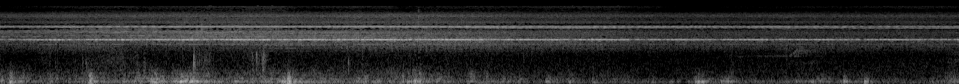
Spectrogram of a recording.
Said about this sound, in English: on the Sakanya River in Borneo. A storm is coming through, and as the storm approaches, the insects and birds quiet down. As the storm quickly passes, they reemerge, and the birds you hear are ashy tailor birds, hornbills, white-crested hornbills.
